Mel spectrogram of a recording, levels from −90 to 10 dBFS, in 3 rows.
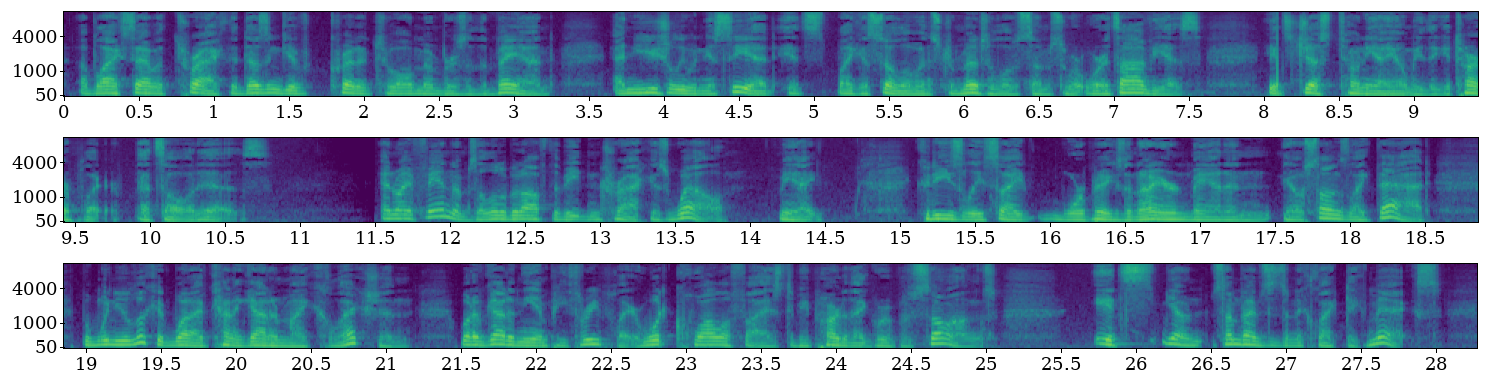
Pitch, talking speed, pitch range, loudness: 130 Hz, 230 wpm, 110-150 Hz, -20 LUFS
